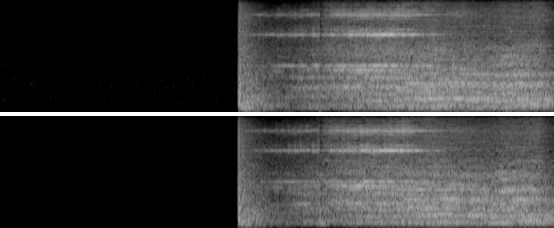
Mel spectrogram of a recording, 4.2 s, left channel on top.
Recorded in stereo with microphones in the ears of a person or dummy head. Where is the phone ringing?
60° right (ahead or behind), 1.5 m.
